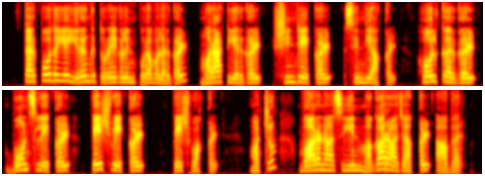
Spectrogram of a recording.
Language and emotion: Tamil, neutral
